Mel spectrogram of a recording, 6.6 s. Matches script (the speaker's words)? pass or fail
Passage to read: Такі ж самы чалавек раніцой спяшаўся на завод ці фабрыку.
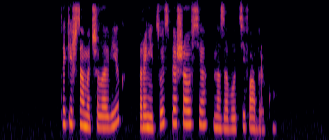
pass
